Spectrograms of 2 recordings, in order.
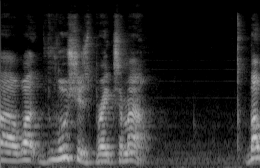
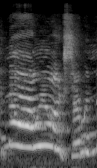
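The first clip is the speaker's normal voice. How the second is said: pitched way up, mock-prim objection; high ape lady voice; 4 dB louder, much faster than usual. Ape doctor protesting the extermination, high prim voice.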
